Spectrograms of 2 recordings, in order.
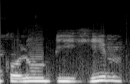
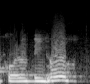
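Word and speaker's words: قلوبهم: Kalau ala qulubihim, pas ya. Ala qulubihum, pilih yang mana? Qulubihim, karena lebih, ee, enak di dalam bacanya qulubihim.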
